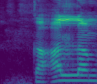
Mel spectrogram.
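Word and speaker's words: كأن لم: And in the pronunciation, you don't pronounce noon, so you pronounce ka'al. So you put a shadda there. Ka'allam yasma'aha, as if he did not hear.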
